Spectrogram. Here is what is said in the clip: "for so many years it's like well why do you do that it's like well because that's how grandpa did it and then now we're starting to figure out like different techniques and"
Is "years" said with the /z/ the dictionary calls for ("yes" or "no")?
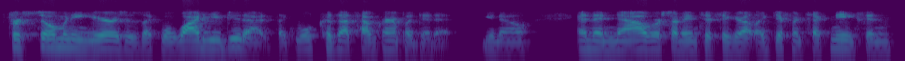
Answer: yes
